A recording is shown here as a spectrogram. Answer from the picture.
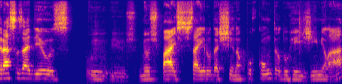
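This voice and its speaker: A man with a strong Rio de Janeiro accent, medium pitch and monotone, flat intonation, on a very clean recording with a silent background. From Brazil, Rio de Janeiro. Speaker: businessman. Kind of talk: podcast interview.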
